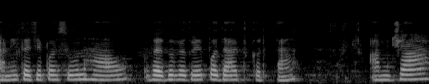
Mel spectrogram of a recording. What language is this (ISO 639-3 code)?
kok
